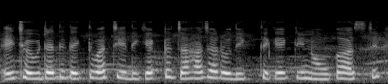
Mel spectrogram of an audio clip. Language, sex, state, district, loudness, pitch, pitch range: Bengali, female, West Bengal, Kolkata, -15 LUFS, 275 Hz, 265-290 Hz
